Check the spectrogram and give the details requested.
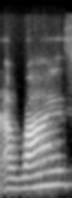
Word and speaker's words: Ari'ze: okay well i've got a rise women network which is spelled a little different ari apostrophe zs and zebra e but it is the word arise i derived it from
